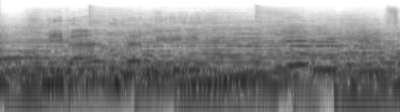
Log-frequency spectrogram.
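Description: A live band plays a slow musical-theatre ballad passage, led by bowed strings (violins and cello) holding sustained notes over keyboard and bass.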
